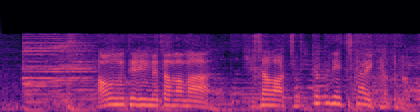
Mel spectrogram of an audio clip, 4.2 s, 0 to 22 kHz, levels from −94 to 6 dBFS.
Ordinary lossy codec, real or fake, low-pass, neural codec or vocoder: none; fake; 7.2 kHz; codec, 32 kHz, 1.9 kbps, SNAC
